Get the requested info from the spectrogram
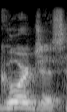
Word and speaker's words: gorgeous: The word gorgeous has two G's, a hard one and a soft one.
